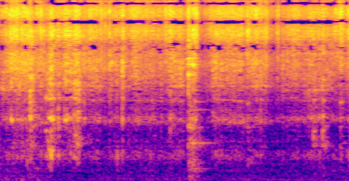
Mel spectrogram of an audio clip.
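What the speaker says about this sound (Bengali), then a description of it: "তো আমি ডিমটাকে এবার ভেজে নেব একটু হালকা করে।" A peeled boiled egg lightly frying in hot oil in a non-stainless pan, a constant crackling sizzle with quick scraping stirs and faint utensil knocks, close and fairly quiet.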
